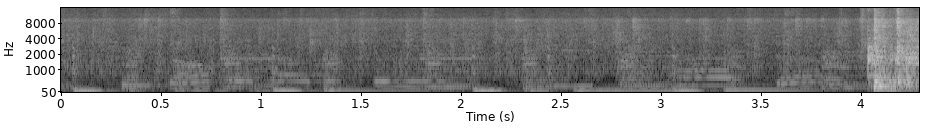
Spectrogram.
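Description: Potato rösti frying in a pan, a steady sizzle. A brief loud clatter comes near the end.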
